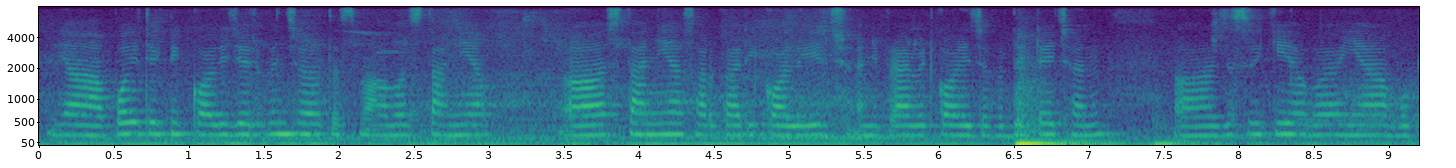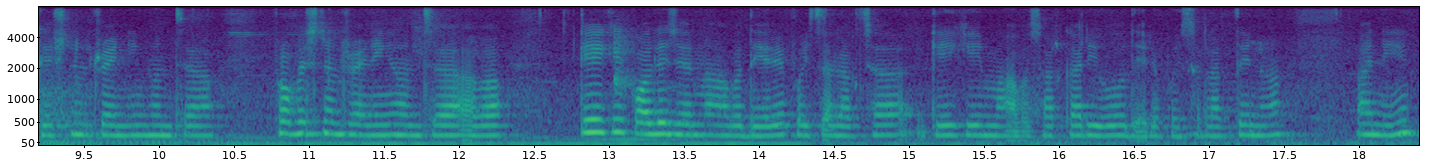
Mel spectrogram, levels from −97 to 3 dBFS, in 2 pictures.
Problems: constant background noise, continuous background conversations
